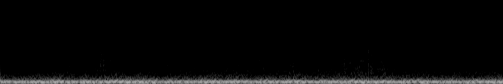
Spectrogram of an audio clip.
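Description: Bedding rustles as a person sits up.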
